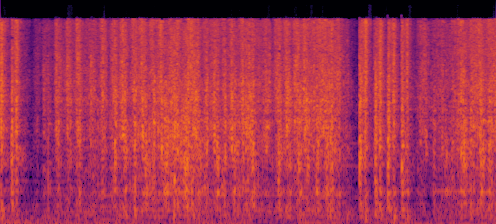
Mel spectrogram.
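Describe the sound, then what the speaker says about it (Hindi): Homemade nimko snack being tossed with chaat masala, a dense continuous rattle and crunch of dry fried bits shaken together up close, with one brief pause. "इसमें हम चाट मसाला डालेंगे और इन सारी चीज़ों को अच्छी तरह से मिक्स कर लेंगे।"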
